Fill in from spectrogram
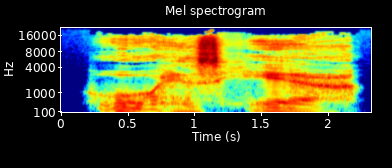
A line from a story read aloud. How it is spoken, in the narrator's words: Agatha whispered, and her tone might have withered grass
